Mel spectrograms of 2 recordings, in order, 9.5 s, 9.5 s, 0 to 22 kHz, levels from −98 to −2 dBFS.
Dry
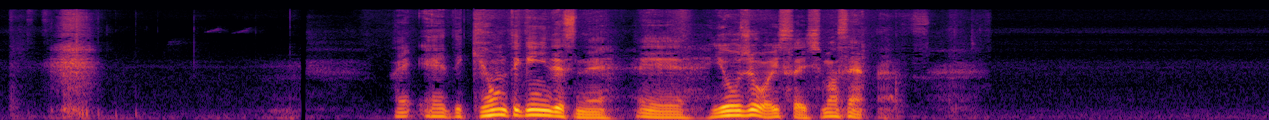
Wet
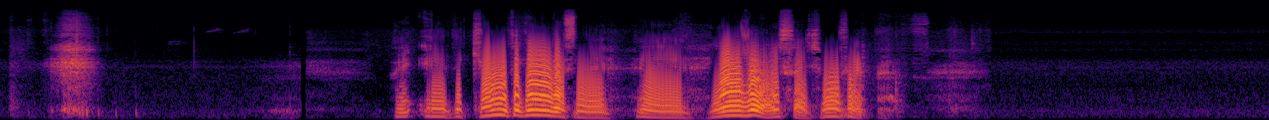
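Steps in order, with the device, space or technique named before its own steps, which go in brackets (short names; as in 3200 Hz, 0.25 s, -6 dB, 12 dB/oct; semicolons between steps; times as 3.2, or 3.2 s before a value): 6.07–6.56 tone controls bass +5 dB, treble -9 dB; public-address speaker with an overloaded transformer (core saturation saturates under 2300 Hz; BPF 250–6000 Hz)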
